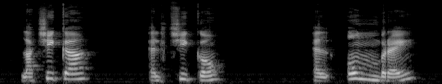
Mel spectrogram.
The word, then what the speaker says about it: hombre: chica el chico el hombre when we pronounce this word the h is silent more often than not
